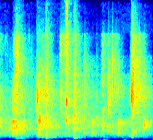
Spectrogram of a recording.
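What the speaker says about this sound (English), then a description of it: "My students, I would require a more bigger applause" Students in a finance lab give scattered hand claps, a few distinct near claps with irregular rhythm, fairly quiet and brief.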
